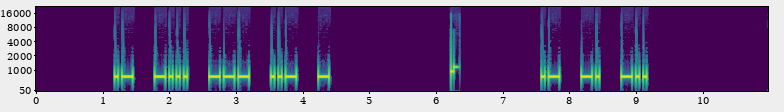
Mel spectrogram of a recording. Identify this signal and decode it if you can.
Morse code, heard as a keyed tone, about 22 wpm, spaced as for 16 wpm, 700 Hz. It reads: ABOUT AND
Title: 2x Character Spacing - Top 100 Words - 22wpm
